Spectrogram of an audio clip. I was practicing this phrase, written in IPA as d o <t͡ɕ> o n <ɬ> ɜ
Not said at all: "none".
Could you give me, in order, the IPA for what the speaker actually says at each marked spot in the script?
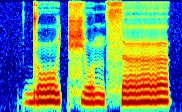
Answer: t͡ɕ, s

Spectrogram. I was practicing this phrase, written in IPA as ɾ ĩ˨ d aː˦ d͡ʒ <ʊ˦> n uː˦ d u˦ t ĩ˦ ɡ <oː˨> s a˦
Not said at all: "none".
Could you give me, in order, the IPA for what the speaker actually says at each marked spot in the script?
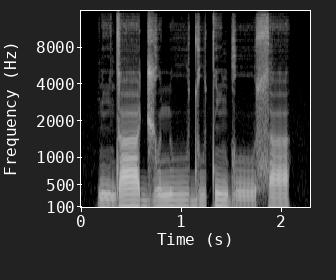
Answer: ʊ˦, oː˨

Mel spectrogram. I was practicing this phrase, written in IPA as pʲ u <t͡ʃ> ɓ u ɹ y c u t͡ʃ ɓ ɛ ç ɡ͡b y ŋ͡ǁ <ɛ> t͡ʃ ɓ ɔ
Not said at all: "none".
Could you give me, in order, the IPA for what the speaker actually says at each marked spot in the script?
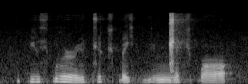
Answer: ç, ɛ

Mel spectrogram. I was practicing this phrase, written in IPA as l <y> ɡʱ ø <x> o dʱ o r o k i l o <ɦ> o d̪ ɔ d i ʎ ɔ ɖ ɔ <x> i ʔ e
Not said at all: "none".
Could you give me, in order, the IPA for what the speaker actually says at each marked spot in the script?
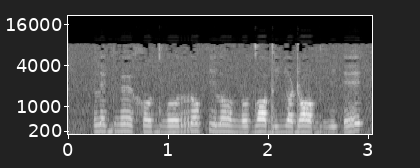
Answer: e, x, ɦ, ɡʱ

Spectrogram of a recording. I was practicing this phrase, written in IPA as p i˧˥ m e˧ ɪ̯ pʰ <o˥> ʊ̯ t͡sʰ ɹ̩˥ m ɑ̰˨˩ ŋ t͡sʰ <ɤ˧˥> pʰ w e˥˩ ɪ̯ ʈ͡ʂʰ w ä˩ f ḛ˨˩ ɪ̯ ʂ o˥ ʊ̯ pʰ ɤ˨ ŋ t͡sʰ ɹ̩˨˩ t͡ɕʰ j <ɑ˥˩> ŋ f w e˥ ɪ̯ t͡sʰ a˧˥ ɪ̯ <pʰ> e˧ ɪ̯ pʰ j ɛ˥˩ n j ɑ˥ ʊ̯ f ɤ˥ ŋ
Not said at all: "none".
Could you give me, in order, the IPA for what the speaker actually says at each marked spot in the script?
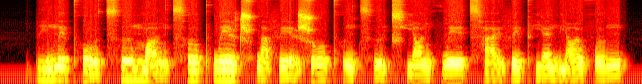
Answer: o̰˨˩, ɤ˥˧, ɑ˥˩, f

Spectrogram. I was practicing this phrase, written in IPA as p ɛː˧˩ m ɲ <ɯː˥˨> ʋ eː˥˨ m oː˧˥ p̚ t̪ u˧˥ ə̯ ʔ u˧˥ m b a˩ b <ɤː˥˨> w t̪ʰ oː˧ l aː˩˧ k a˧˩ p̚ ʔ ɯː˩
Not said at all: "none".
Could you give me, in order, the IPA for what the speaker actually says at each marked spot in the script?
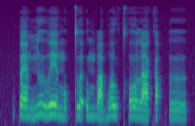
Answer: ɯː˥˨, ɤː˥˨

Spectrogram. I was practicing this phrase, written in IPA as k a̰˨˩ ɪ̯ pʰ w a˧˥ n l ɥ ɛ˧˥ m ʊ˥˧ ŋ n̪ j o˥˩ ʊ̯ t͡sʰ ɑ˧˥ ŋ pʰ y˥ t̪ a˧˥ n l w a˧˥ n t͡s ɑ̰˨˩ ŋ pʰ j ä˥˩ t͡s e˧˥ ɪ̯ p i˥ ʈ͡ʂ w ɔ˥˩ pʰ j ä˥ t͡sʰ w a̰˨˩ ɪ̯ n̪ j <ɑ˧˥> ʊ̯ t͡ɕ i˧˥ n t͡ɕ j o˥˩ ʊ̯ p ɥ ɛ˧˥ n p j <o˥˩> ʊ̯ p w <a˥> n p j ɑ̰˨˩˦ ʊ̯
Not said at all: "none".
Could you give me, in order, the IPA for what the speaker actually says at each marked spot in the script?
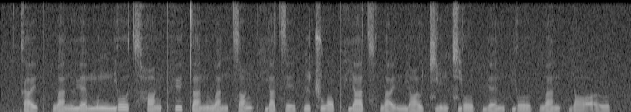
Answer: ɑ˧˥, o˥˩, a˥

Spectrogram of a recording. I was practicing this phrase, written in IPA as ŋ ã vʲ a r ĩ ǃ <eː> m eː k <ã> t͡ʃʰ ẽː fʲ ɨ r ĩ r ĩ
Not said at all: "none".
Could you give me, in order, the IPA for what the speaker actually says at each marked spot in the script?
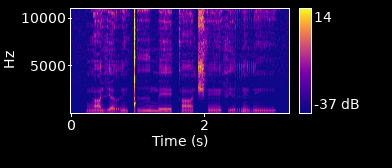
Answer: ɨː, ãː

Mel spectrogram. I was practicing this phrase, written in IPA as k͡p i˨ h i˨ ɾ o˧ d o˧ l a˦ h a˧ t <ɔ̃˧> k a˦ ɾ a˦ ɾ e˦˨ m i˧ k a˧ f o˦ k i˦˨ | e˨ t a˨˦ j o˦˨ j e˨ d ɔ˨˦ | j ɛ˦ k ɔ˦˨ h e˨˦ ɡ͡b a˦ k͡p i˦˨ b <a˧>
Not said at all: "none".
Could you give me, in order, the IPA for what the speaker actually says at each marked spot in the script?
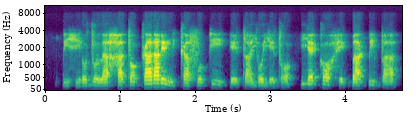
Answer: ɔ˧, a˧

